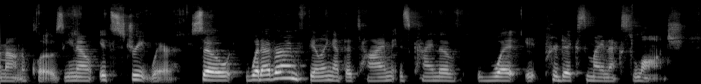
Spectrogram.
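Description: A woman speaks in an ordinary speaking voice with an American accent, at medium pitch and a moderate pace. Her pitch varies in the usual way, and the recording is very clean with a silent background. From Los Angeles, California. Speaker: clothing brand founder, college student. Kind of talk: casual interview.

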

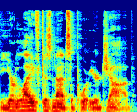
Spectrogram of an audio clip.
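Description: Very deep and low, a man's voice moves at a very slow pace with lively intonation. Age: 30s. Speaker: podcast host, personal trainer. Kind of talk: motivational talk. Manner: casual, halting with fillers.

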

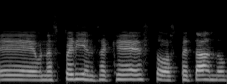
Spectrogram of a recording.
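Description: A woman with a Spanish accent and a fairly high pitch talks at a very slow pace. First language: Spanish (speaking Italian). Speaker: podcast host. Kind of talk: casual chat.

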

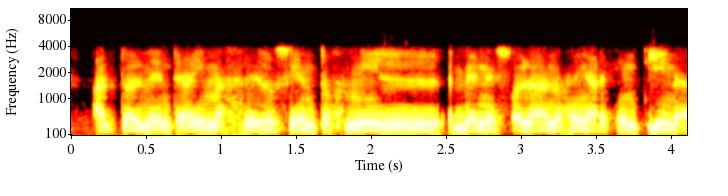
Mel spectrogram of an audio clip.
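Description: The voice is a man's, fairly low in pitch. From Venezuela. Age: young. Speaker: photojournalist. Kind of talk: phone interview. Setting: phone call.

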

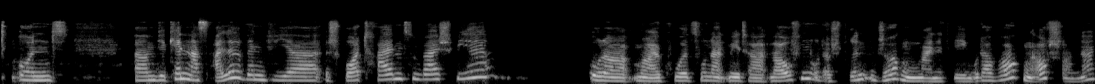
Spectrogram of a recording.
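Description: Her pitch swings very widely around a medium level as a woman speaks at a fairly slow pace. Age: 30s. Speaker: breathing coach. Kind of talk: interview.

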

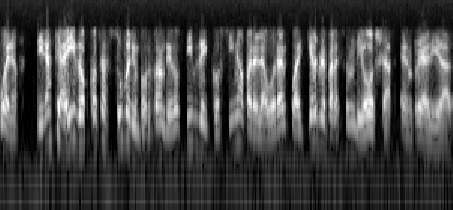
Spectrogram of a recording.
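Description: A man speaks at a high pitch with very wide pitch swings. His pace is fairly quick, with hardly any pauses. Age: 40s. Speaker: chef. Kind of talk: casual radio interview, cooking tips.

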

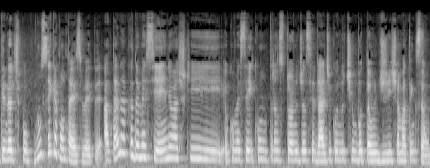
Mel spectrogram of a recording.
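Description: A woman speaks at medium pitch with a dark, mellow tone and ordinary pitch variation. She keeps a moderate pace with hardly any pauses over a quiet background. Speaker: podcast co-host. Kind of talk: casual chat.

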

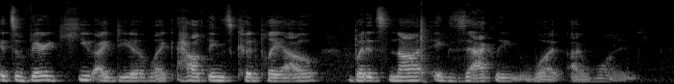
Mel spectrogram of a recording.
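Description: A woman talks at a fairly slow pace with vocal fry. Her pitch sits fairly low. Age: 20s. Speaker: podcast host. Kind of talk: casual chat.

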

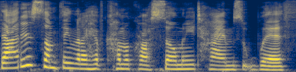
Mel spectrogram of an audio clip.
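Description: This woman has an American accent and a plain, everyday voice, with medium pitch and ordinary pitch variation. She talks at a moderate pace on a very clean recording with a silent background. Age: 30s. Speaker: podcast guest. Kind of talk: casual chat.

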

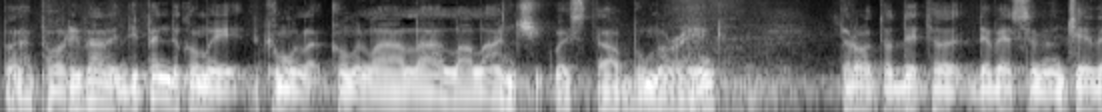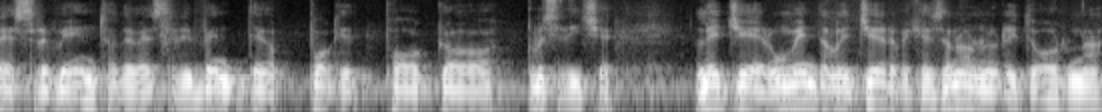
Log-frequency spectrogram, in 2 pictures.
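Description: With a very deep, low pitch, this man talks at a moderate pace and varies his pitch in an ordinary way. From Italy, San Marco in Lamis (Apulia). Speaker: emigrant guest. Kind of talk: casual chat. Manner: halting.

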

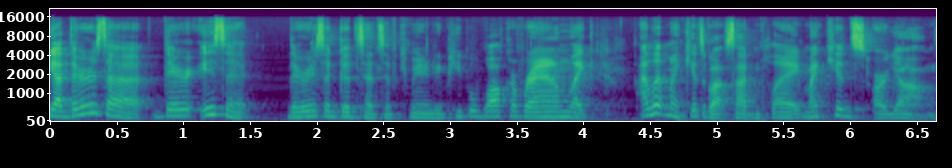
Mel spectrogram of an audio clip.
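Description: Recorded very cleanly against a silent background, a woman with an American accent speaks at a medium pitch, very fast, with lively intonation. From California and Georgia. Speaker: public housing resident in recovery. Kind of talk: interview testimony.

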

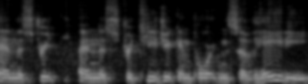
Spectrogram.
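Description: Fairly slow and with fairly even intonation, a man talks at a fairly high pitch in a plain, everyday voice. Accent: American. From New York. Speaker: activist and teacher. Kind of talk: interview.

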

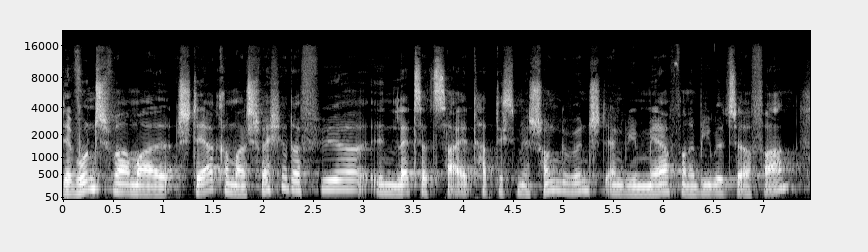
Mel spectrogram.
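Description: A man talks at a moderate pace with fairly high pitch and ordinary pitch variation. Noticeable background noise sits behind his voice. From Germany, Schloss Holte (Westphalia). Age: 20s. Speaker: Bible school student. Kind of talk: radio interview. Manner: hesitant, many fillers.

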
